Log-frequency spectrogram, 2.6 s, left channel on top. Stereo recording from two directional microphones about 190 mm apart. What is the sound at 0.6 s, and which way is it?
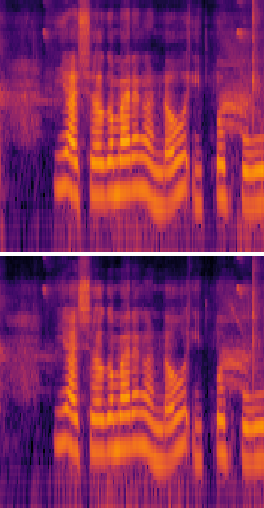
Speech, 5° right (ahead or behind).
